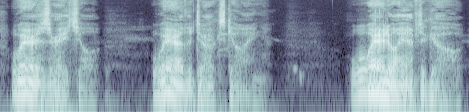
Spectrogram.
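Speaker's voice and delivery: loud, guttural, rapid-fire. Mocking a film hero's repetitive questions: guttural Batman voice. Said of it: "one after the other in quick repetition".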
